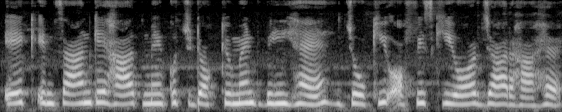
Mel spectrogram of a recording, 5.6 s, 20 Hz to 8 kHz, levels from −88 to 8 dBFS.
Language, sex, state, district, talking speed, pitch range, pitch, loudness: Hindi, female, Chandigarh, Chandigarh, 180 wpm, 245-265 Hz, 255 Hz, -13 LUFS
